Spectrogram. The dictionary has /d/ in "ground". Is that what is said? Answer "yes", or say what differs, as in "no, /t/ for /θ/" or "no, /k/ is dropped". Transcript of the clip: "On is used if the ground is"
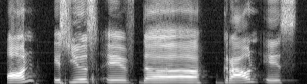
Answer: yes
